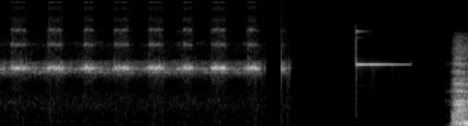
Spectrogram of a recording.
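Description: Cricket chirping sound effect, a high pulsing trill at about two chirps a second, used as the 'awkward silence' cue. It stops after about three and a half seconds, and after a short gap comes a single bright ding.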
